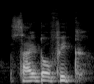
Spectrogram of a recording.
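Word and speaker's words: psychotropic: इसका मतलब होता है नारकोटिक नार सॉरी नारकोटिक नारकोटिक एंड साइटोफिक। ठीक है? Narcotic and साइटोफिक substance. ठीक है? नारकोटिक अह एंड साइटोफिक मतलब पी से वह पी साइलेंट होता है उसमें साइटोफिक अह क्या सब्सटेंस एक्ट।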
